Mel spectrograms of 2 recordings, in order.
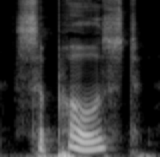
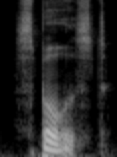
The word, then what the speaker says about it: supposed: Here, a two-syllable word, supposed, becomes more like one syllable, supposed.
